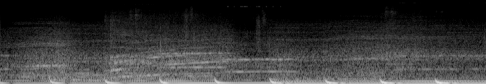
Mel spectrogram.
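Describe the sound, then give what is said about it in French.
A synthesized electric-car motor sound signature: a steady low electronic hum with rising whine tones overhead, punctuated by regular soft thumping pulses about twice a second. Moderately loud, no voices. “Et voilà les grandes enseignes lancées dans la compétition de la meilleure signature sonore, puisque leurs utilisateurs voudront désormais choisir le bruit de leur moteur comme on choisit la couleur de sa carrosserie.”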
